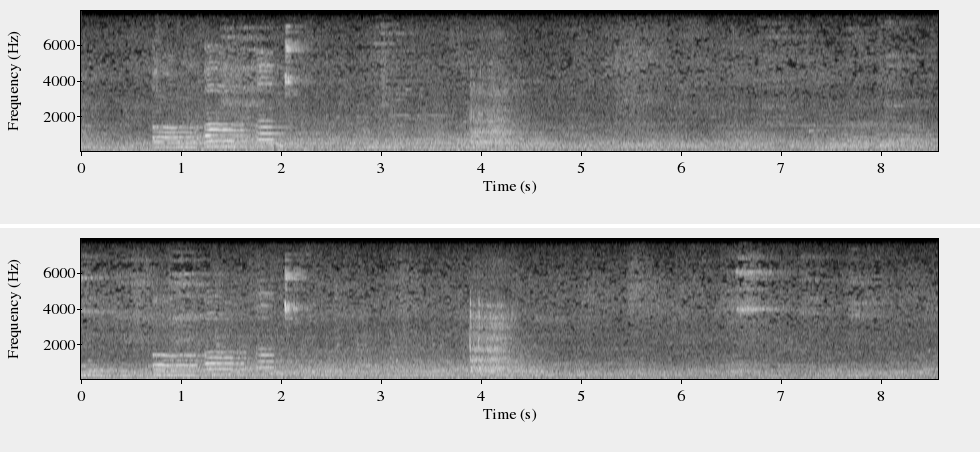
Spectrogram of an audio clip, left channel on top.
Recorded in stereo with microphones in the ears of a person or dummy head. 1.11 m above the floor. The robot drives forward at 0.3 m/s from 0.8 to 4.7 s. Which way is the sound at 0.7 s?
10° left (ahead or behind).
